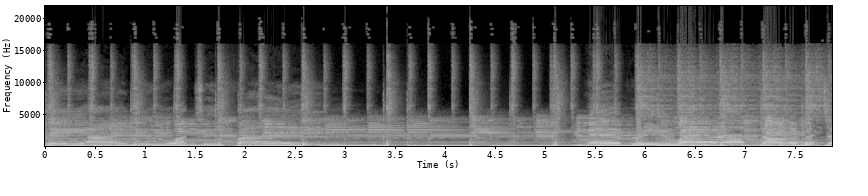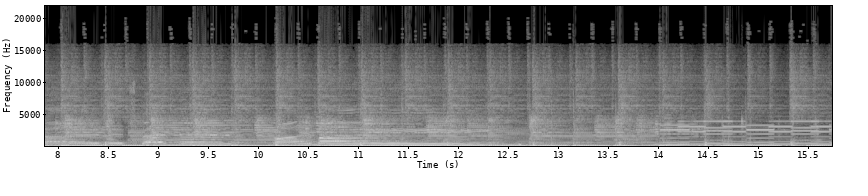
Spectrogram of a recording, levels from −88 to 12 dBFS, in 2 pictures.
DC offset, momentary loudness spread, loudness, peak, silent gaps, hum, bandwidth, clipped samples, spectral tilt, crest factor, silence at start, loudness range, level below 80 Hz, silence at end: under 0.1%; 4 LU; -10 LUFS; 0 dBFS; none; none; 19 kHz; 0.6%; -5 dB/octave; 10 dB; 0 s; 3 LU; -18 dBFS; 0 s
